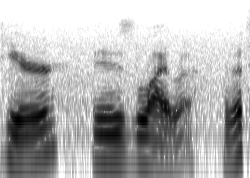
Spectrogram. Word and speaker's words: Lyla: So this white ewe right here is Lyla. Well, that's how we pronounce her name, and she's genetically quite distinct from everything else we have in our flock.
